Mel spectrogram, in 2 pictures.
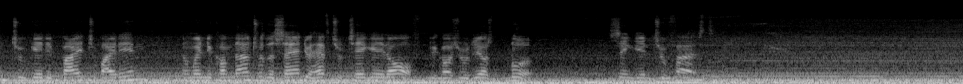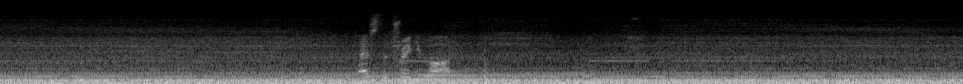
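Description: An excavator engine drones steadily inside a cab.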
